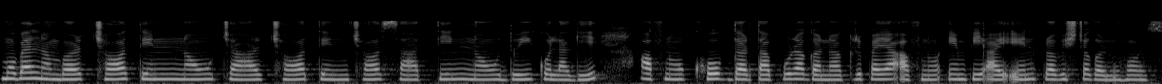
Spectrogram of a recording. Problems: constant background noise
